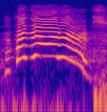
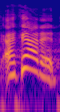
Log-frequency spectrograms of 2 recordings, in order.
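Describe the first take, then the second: First: Very high exasperated film-character yell; Jenny. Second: Said in the usual way. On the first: Retold or imitated. Bride in the film insisting she's managing, shrieking high. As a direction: shriek it, far higher than normal.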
